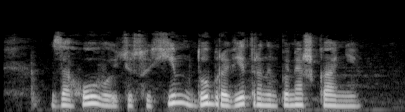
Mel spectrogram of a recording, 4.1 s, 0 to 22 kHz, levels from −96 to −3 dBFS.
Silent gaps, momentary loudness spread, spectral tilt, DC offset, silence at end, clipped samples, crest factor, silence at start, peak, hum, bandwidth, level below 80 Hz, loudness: none; 12 LU; -7 dB/octave; under 0.1%; 0.45 s; under 0.1%; 18 dB; 0.3 s; -10 dBFS; none; 7.6 kHz; -62 dBFS; -27 LUFS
